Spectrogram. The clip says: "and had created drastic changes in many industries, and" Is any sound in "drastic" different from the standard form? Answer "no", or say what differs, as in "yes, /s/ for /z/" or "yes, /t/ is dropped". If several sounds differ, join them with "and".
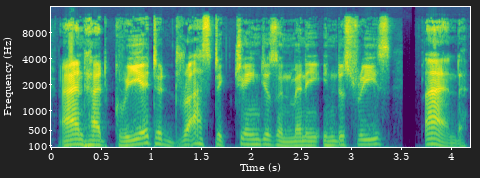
no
